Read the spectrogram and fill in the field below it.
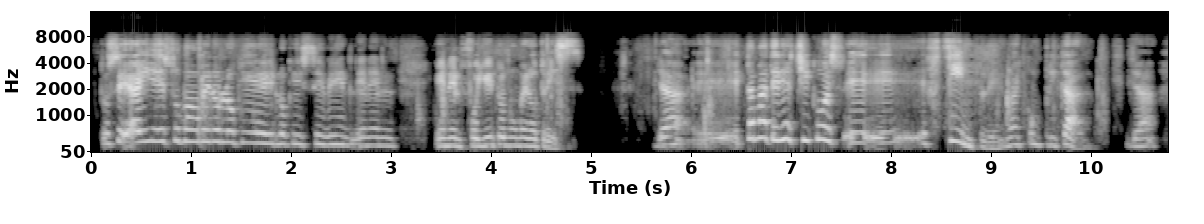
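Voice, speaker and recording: A woman's voice: on the high side, sing-song, moderate pace, slight background noise. Chilean woman teacher, lo-fi lecture. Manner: frequent checks of "¿ya?" and fillers; speaks loud without shouting. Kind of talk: classroom lecture.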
